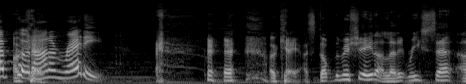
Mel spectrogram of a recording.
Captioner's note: laughs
